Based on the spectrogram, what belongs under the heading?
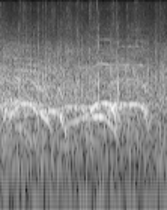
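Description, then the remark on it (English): An audience claps steadily together for God at a morning church service, a dense, even wash of hand claps, with voices calling and whooping over it for the whole stretch. “Y'all give God a hand clap this morning.”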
